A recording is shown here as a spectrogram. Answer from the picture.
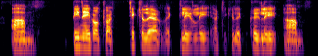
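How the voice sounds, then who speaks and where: With a Spanish accent, a man talks at a moderate pace in a monotone, flat intonation, the sound dry and close with no echo. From Mexico. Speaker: alumnus, engineer. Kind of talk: webinar panel discussion. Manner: halting, many fillers.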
